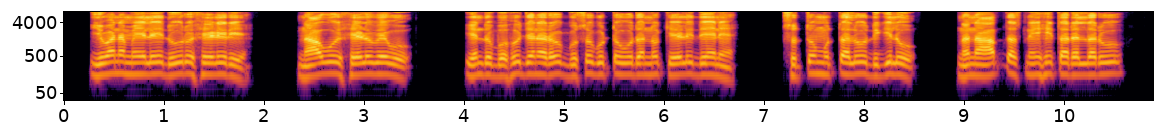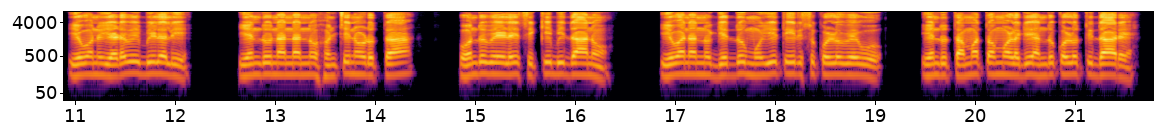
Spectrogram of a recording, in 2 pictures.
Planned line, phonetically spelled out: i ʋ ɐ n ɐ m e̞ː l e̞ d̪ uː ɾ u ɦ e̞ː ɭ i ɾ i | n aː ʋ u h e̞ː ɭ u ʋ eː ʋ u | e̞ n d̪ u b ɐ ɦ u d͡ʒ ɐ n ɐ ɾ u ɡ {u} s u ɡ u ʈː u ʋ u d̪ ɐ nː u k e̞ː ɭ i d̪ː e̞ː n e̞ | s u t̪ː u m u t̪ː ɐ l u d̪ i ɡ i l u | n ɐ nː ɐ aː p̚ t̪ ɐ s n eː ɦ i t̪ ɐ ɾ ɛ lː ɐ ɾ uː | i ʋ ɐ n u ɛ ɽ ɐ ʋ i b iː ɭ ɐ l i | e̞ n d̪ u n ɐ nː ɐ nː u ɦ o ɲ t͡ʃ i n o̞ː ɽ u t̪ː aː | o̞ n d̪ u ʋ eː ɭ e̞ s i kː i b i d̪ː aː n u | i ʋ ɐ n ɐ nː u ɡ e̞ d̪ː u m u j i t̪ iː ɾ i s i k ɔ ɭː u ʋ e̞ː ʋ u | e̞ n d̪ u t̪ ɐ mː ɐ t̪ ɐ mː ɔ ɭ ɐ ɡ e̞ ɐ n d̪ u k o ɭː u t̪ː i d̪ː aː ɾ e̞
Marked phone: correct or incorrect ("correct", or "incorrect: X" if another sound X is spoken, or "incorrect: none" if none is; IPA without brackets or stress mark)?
correct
